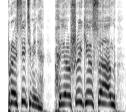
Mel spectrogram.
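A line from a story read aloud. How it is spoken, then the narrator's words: Wailed. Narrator (Russian): взвыл Сансуке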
